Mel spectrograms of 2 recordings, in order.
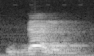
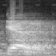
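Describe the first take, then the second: First: "dal" drawn out slowly with the Arabic letter's sound; correct Arabic dal. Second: "dal" with the everyday Indonesian D; wrong dal. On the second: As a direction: say "dal" as the incorrect example, plain D. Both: Shown as a demonstration. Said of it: "bukan dal, tapi dal".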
